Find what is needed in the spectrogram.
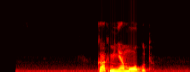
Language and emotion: Russian, angry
